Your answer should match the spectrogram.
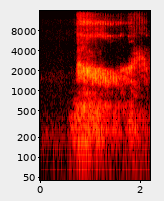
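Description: A woman's soft, breathy, drawn-out exhale that starts about half a second in and fades away over about a second and a half.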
